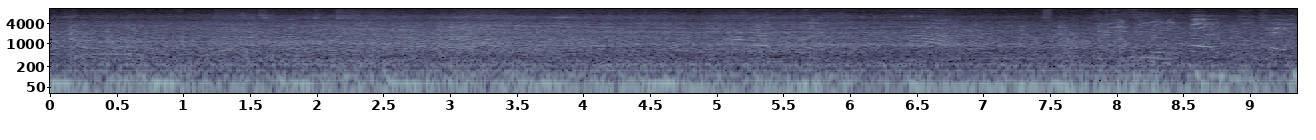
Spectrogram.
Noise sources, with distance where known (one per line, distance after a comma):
person or small group talking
